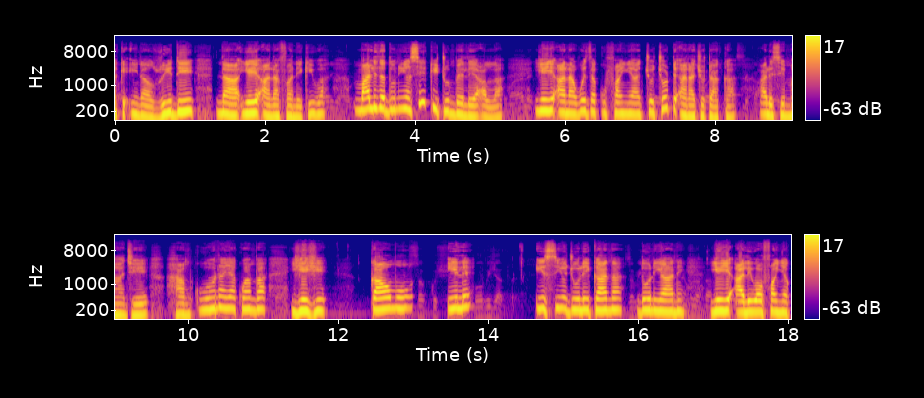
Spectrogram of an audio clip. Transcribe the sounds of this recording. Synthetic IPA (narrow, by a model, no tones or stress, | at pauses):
kɛʔinazwiɗinajɛjɛʔanafanikiwa | malizaɗuniasikitumbɛlɛjaʔalːa | jɛjɛʔanawɛzakufaɲat͡ʃɔt͡ʃɔtɛʔanat͡ʃɔtakaː | lisɛmad͡ʒɛham̩kuɔnajakwambajɛjɛ | kaɔmu | ilɛ | isijɔd͡ʒulikana | ɗunijani | jɛjɛʔaliwafaɲa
